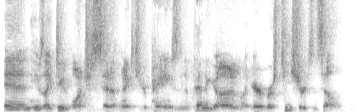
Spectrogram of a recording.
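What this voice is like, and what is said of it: Rural Southern US accent. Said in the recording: “I don't know if you can tell by that accent, but I come from a redneck area in Florida.”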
